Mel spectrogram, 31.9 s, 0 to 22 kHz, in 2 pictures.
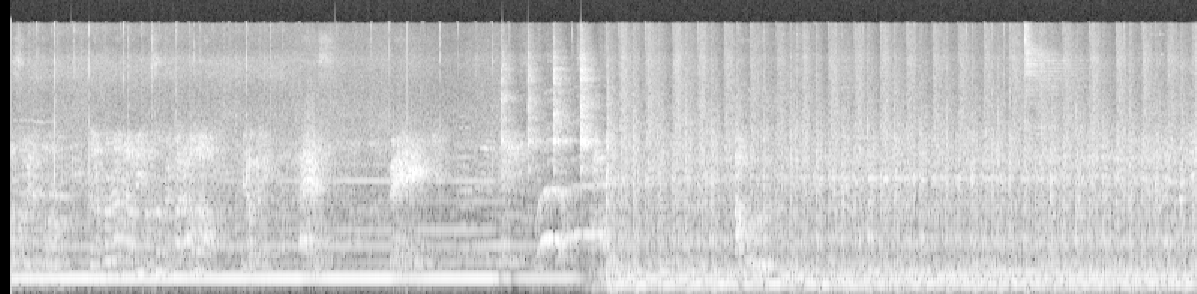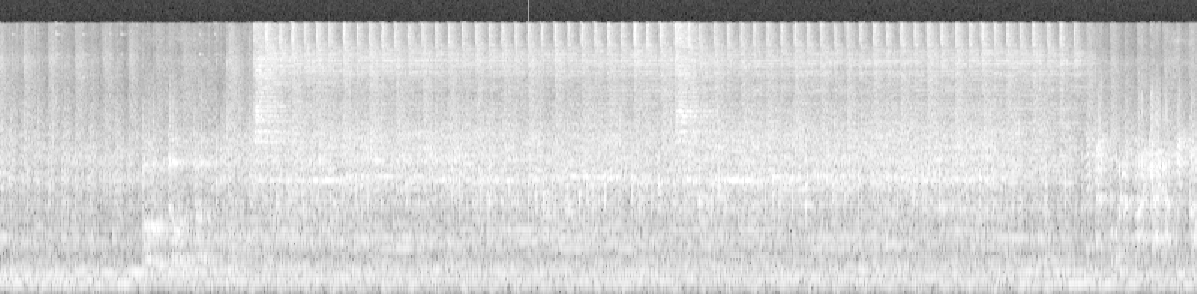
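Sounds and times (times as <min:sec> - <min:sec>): loud fast rock band: 0:00.2 - 0:31.9.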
